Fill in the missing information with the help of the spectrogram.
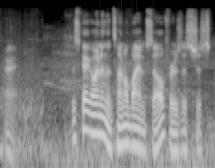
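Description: A man in his thirties with a lowish voice talks through a video game as a streamer. He gives casual tips and running commentary on a close mic, with noticeable noise and ambience behind him. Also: very animated, quick pace, pushed and bright. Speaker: game streamer and tutorial host. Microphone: close microphone on a boom arm.

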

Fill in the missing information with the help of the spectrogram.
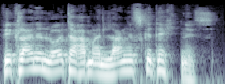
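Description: A man voicing a grumpy, gruff male dwarf in a storybook reading, grumbling as he talks. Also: on the high side, normal speed, a little mellow, pitched above the performer's own voice, close to an everyday voice. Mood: solemn.

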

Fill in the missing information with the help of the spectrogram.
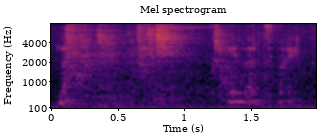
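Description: A woman's voice: moderate pace, background noise. A young woman chatting casually in a home vlog, filming herself at arm's length and talking to her pets. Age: young adult. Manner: chatty, upbeat, talks to her animals. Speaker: vlogger and pet sitter. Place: home, indoors. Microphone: handheld camera at arm's length.

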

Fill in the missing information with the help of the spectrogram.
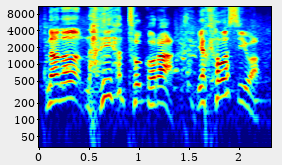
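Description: A man's voice: sits high, animated, normal speed, fairly bright tone, faint music behind, pitched above the performer's own voice. A man voicing a grumpy, short-tempered male mole, scolding the player in a Kansai dialect while reading game dialogue aloud. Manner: gruff, scolding, exasperated lecturing.

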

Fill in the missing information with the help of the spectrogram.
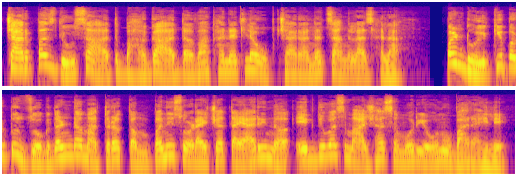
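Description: A man reading a serialized novel aloud with vivid, expressive storytelling. His voice sits fairly high for a man, and the recording is close and dry. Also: no room sound. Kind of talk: dramatic audiobook narration.

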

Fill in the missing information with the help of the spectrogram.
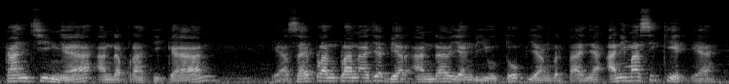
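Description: An older man selling jeans on a live stream from an indoor shop, emphatic and repeating his points with a steady tag at the end of each phrase. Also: mid-range voice, moderate pace. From Indonesia. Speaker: clothing seller on a live stream. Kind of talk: live-stream sales pitch. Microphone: phone camera at arm's length.

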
